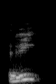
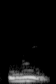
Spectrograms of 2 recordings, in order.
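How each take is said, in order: First: The vowel sounds like 're'. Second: The vowel sounds like 'ru'. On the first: This is how it can be said in Hindi. The speaker calls it wrong. "they start pronouncing it Re, Re, Re. That is wrong" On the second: This is how it is said in Sanskrit. The speaker calls it right. "Sanskrit, it is Ru, Ru"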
